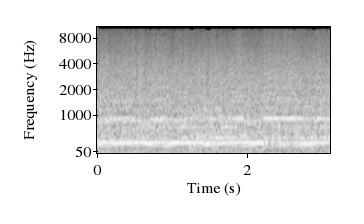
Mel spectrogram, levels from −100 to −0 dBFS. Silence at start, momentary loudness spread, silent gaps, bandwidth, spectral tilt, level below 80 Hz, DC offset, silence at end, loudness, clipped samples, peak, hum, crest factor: 0 s; 0 LU; none; 10.5 kHz; -4.5 dB/octave; -30 dBFS; 3%; 0 s; -7 LUFS; under 0.1%; -2 dBFS; none; 4 dB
